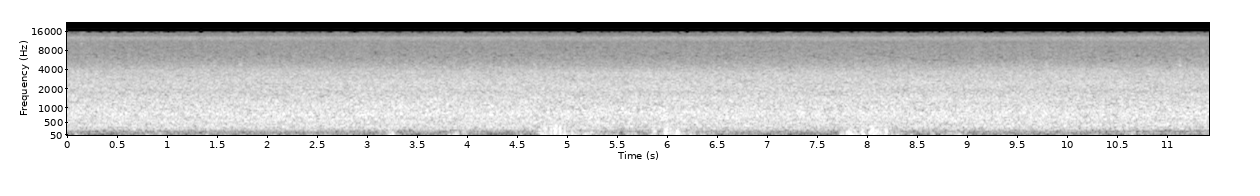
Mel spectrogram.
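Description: Heavy rain falling steadily on trees and leaves: an even, continuous hiss. A few soft low thumps come through around the middle.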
